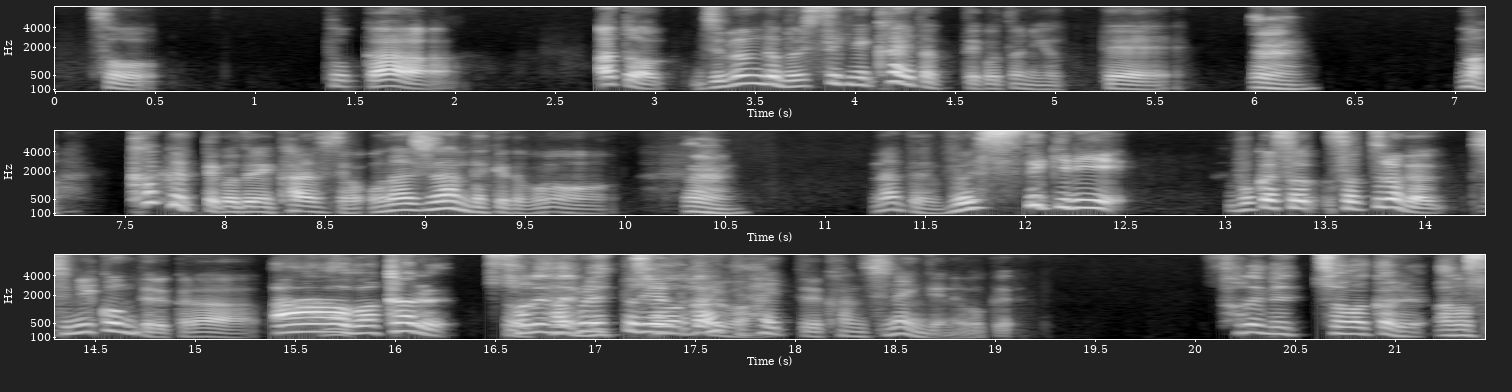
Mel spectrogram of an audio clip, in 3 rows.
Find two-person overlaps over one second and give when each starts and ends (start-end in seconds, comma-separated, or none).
16.6-17.9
